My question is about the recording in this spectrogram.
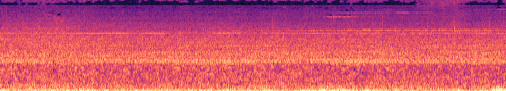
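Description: Outdoor city ambience: a continuous low rumble with a faint steady hum above it.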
